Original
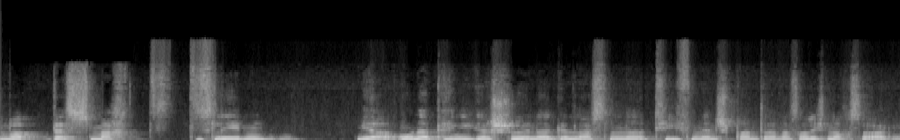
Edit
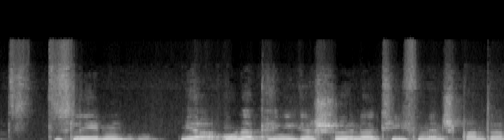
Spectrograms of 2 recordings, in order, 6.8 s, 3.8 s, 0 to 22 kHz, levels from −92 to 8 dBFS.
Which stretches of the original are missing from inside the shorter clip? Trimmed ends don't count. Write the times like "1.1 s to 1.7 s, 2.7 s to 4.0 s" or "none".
2.3 s to 2.6 s, 4.1 s to 4.9 s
